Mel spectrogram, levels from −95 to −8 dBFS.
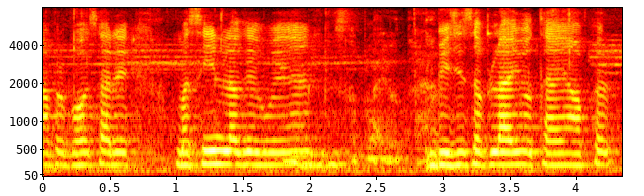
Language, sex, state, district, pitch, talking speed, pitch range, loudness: Hindi, female, Bihar, Jahanabad, 225 Hz, 190 wpm, 220-230 Hz, -20 LUFS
